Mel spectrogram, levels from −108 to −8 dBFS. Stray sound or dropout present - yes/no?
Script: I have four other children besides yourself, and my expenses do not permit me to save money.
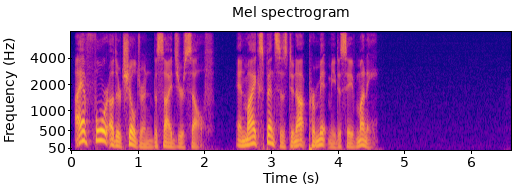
no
